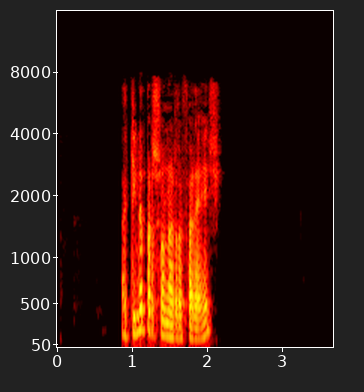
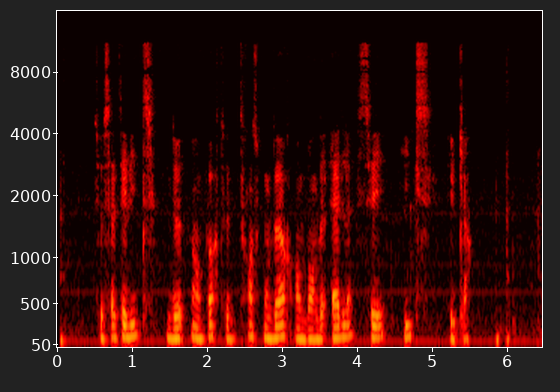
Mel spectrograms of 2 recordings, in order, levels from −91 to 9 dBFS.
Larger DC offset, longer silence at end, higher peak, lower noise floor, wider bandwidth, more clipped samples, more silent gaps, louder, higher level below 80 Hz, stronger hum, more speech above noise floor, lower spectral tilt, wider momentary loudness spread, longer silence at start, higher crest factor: neither; first, 1.55 s vs 0.45 s; first, -4 dBFS vs -20 dBFS; first, under -90 dBFS vs -58 dBFS; second, 7.8 kHz vs 11.5 kHz; neither; neither; first, -21 LUFS vs -38 LUFS; about the same, -66 dBFS vs -62 dBFS; neither; first, over 69 dB vs 21 dB; about the same, -6 dB/octave vs -7 dB/octave; about the same, 17 LU vs 16 LU; first, 0.85 s vs 0.05 s; about the same, 22 dB vs 18 dB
